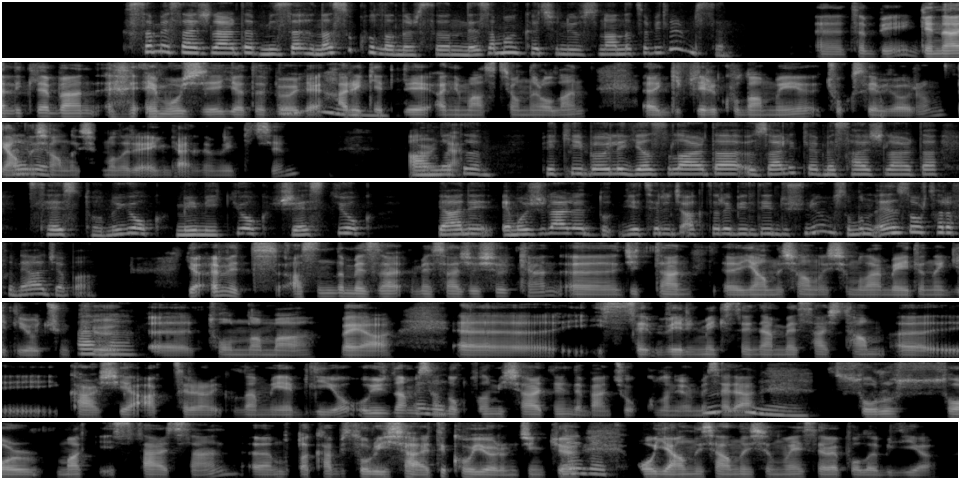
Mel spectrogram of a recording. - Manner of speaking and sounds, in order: chuckle; tapping; other background noise; "aktarılamayabiliyor" said as "aktaralamayabiliyor"
- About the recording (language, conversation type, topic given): Turkish, podcast, Kısa mesajlarda mizahı nasıl kullanırsın, ne zaman kaçınırsın?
